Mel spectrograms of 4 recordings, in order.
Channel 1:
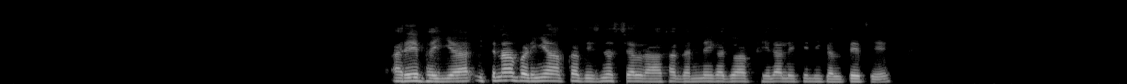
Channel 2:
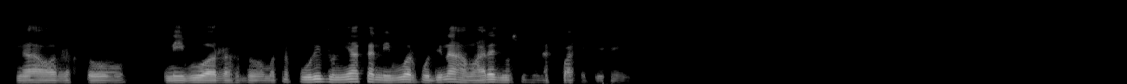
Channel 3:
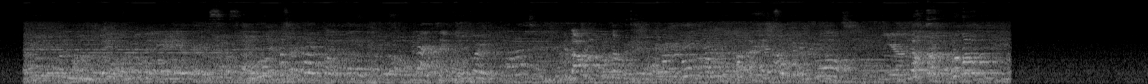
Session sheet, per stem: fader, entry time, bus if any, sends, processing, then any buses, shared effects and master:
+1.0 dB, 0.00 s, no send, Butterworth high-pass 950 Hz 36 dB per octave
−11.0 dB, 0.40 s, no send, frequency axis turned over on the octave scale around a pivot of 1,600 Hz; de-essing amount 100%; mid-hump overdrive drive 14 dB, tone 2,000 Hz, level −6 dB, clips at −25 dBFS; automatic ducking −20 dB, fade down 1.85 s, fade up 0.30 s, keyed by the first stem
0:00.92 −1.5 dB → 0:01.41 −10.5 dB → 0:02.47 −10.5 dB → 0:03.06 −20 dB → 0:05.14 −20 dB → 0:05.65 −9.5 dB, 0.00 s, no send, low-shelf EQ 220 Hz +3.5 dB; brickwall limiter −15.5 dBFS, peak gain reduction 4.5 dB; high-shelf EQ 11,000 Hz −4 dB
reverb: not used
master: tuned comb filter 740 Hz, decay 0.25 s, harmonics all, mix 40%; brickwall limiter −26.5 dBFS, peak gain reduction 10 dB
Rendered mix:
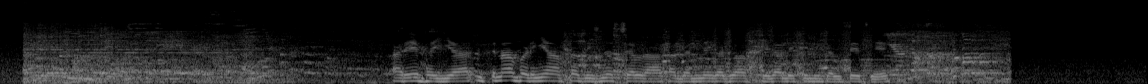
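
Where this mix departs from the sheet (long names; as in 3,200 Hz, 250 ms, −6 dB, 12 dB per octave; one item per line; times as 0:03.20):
stem 1: missing Butterworth high-pass 950 Hz 36 dB per octave
master: missing tuned comb filter 740 Hz, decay 0.25 s, harmonics all, mix 40%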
